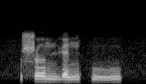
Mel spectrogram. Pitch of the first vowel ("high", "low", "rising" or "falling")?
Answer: high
